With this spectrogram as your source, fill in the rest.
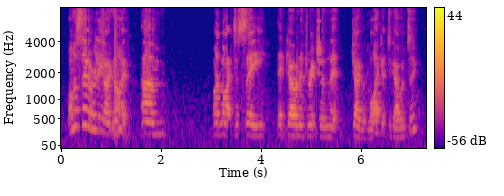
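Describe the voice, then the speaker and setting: Over noticeable background noise, a woman talks with very wide pitch swings and long, frequent pauses. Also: medium pitch for a woman, fairly quick pace. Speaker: band drummer and singer. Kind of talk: interview. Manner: halting.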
